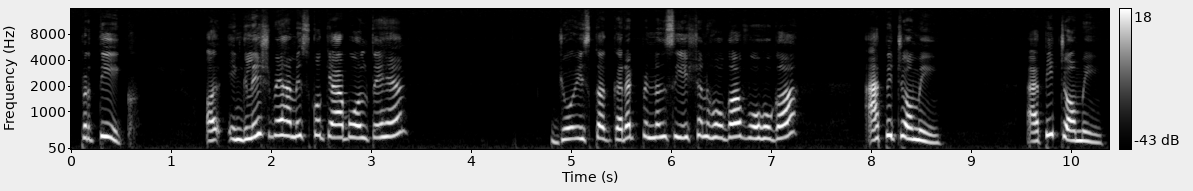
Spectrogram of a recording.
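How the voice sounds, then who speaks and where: A woman with an Indian accent teaching English pronunciation in a relaxed, deliberate way, drawing out each example word. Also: very high-pitched, no echo. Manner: slow, deliberate, stretches out example words. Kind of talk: Hindi-English mixed lesson.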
